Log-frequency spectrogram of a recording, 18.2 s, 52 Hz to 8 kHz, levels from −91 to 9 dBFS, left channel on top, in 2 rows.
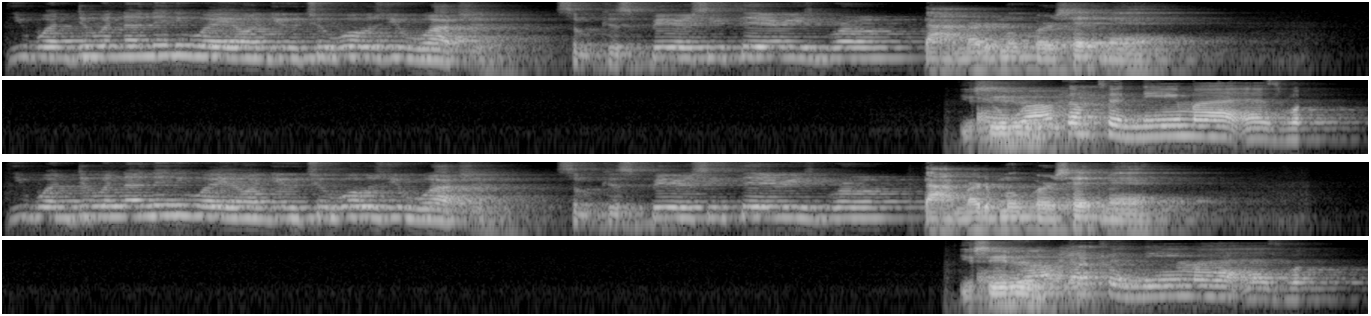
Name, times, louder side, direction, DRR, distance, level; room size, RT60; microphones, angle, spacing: voice 1, 0.0-3.3 3.7-5.9, left 1 dB, 10° left, 1 dB, 0.8 m, -26 dB
voice 2, 6.2-7.7 15.5-16.4 17.0-17.1, right 2 dB, 30° right, 5 dB, 0.5 m, -21 dB
voice 3, 15.6-17.8, left 6 dB, 90° left, 11 dB, 0.4 m, -20 dB
11.5 x 8.0 x 2.4 m, 1.3 s
head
